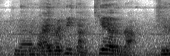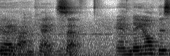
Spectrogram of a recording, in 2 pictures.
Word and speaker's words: tierra: And this one has 2 syllables here and here. And the second syllable does have the rolled R if you can do it. Tierra. Okay, repitan. Tierra.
